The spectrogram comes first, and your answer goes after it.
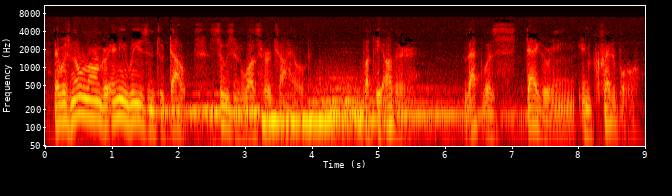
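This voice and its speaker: A man hosting and narrating a scripted radio drama with measured, suspenseful storytelling. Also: deep voice, creaky. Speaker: host and narrator. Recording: tinny vintage radio broadcast, music underneath.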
